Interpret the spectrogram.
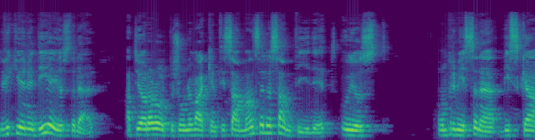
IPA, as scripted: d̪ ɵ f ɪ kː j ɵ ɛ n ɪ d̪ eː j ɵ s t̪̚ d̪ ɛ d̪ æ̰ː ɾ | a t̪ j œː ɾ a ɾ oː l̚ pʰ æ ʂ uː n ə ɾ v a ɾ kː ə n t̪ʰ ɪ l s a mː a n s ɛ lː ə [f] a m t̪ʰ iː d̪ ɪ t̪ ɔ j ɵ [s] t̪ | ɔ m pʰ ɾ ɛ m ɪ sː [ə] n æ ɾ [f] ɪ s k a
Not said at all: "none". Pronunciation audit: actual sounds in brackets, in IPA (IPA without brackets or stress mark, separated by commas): ʂ, s, ə, v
